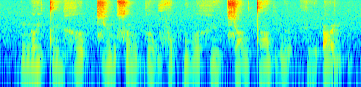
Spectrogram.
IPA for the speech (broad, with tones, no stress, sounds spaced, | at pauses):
n ə˨˦ j t̪ e̤˨˩ ɣ əː˨˩ p̚ t͡ɕ e˨˦ m s ə˧˩ m k ə˧˩ w v ə˨˩ p̚ ɗ u˧˩ ə̯ x e̤˨˩ t͡ɕ a̤˨˩ ŋ t̪ a̤˨˩ w n ə˨˩ t̚ h e̤˨˩ ʔ a̰˧˨ j ʔ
